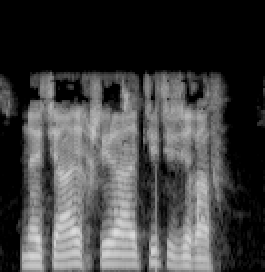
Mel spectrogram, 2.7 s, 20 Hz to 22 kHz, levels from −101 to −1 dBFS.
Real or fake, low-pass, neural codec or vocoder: real; 7.2 kHz; none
